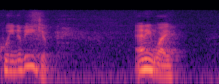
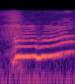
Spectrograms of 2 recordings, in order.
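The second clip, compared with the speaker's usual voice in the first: high, dismissive mm-hmm. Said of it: "She gave me the mm-hmm".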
